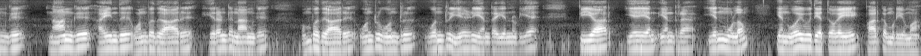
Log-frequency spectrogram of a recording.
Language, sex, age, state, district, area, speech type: Tamil, male, 60+, Tamil Nadu, Tiruvannamalai, urban, read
